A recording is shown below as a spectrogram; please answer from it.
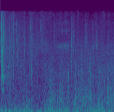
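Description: Wind buffeting the microphone of a helmet-mounted camera on a mountain bike descending a dirt trail at speed, a loud steady low rumble. Short clicks and rattles from the bike and tyres over the rough ground cut through it, a sharp one at the start.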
